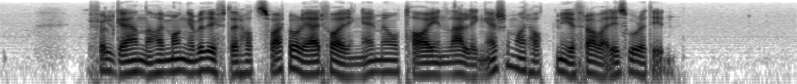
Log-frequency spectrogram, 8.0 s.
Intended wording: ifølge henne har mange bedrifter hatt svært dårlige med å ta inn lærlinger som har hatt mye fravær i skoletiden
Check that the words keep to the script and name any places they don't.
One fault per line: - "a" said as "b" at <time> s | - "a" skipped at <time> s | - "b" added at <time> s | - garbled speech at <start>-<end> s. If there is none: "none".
- "erfaringer" added at 3.2 s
